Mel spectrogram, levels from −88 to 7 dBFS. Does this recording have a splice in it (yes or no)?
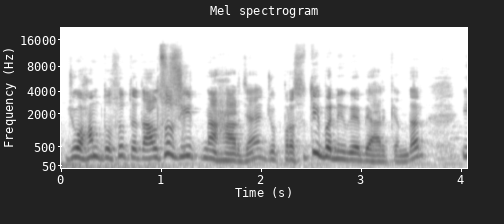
no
